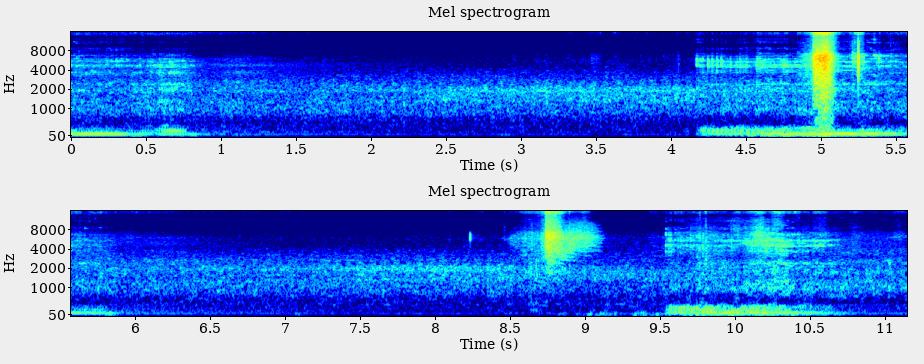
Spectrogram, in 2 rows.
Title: My Daily Issue 4 #sleep #snore #stop #irritation #sleepless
